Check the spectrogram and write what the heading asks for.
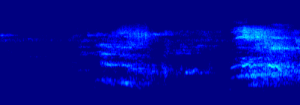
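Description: A macaque giving two hoarse, breathy calls, each about a second long, the second louder.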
